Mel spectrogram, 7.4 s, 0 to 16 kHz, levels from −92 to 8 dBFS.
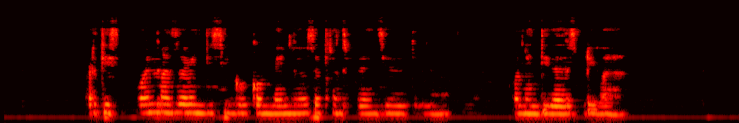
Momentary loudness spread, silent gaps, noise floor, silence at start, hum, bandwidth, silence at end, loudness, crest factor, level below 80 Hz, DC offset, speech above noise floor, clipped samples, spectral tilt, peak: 14 LU; none; -81 dBFS; 0.9 s; none; 9.6 kHz; 1.15 s; -41 LUFS; 18 dB; -82 dBFS; under 0.1%; 39 dB; under 0.1%; -4 dB/octave; -24 dBFS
